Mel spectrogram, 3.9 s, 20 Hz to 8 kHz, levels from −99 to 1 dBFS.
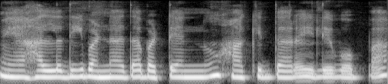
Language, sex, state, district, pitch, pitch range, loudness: Kannada, female, Karnataka, Raichur, 185 Hz, 180-195 Hz, -11 LUFS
